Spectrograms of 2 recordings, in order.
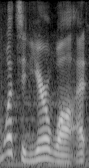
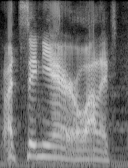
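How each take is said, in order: First: It is said in a mom's voice. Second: It is said in a pirate voice.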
